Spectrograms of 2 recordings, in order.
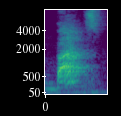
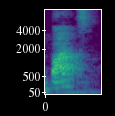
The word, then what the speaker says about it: but: looks like the word but the conjunction but in in in uh English but in French this one is B. You don't pronounce the T at the end. The T is silent but it is B which means a goal.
